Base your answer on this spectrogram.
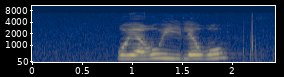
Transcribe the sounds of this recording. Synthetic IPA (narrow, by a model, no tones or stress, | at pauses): ɣʊjaɣʊileɣʊ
